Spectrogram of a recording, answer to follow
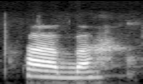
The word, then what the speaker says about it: pub: good perry berry perry really exaggerate the b sound at the end of the world pub good okay good and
